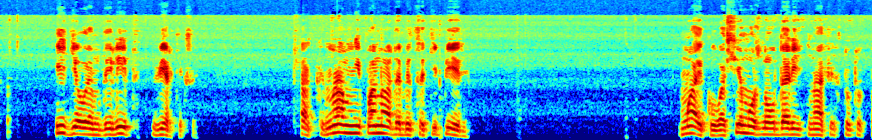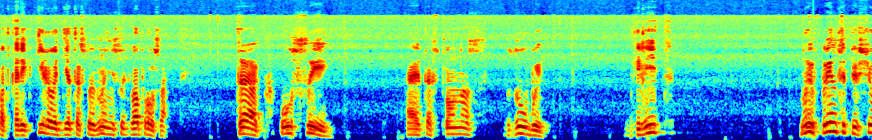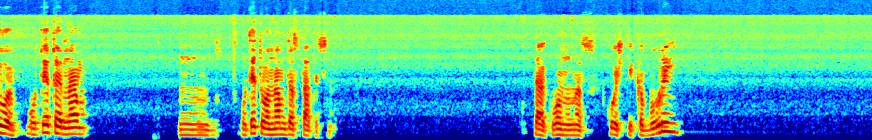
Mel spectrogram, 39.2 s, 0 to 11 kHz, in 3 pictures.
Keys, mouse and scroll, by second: 1.4 Delete, 5.2 click, 6.1 shift+middle click, 9.6 click, 10.9 Delete, 13.3 click, 16.4 click, 17.7 shift+click, 19.3 shift+middle click, 21.4 shift+click, 25.6 shift+middle click, 28.7-30.4 middle drag, 31.4-34.2 middle drag, 34.7 click.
